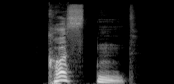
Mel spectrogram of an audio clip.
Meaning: present participle of kosten
- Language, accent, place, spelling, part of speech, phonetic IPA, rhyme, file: German, Germany, Berlin, kostend, verb, [ˈkɔstn̩t], -ɔstn̩t, De-kostend.ogg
